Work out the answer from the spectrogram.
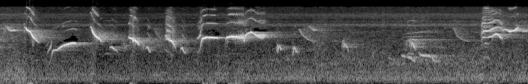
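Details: Magpie-robin with a white breast singing in the wild. Rapid run of bright, piercing whistled notes swooping up and down, then a quieter pause with soft distant notes before a sharp closing phrase.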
